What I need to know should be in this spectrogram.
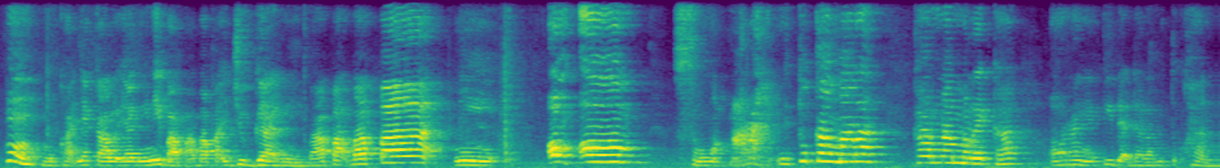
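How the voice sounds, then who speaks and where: A woman's voice: mid-range voice, animated, moderate pace, slight background noise. A woman leading a children's church service, telling a story from a picture book to the children. She talks, keeps asking the children questions and answers them herself. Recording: roomy echo, far from the mic, faint ambience.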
